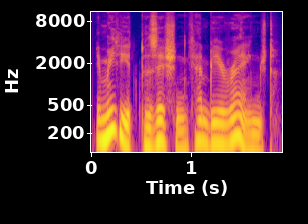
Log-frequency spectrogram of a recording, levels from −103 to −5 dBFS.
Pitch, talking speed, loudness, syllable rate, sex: 135 Hz, 155 wpm, -16 LUFS, 7.1 syllables/s, male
